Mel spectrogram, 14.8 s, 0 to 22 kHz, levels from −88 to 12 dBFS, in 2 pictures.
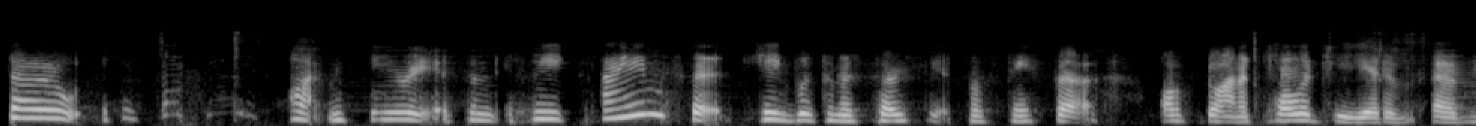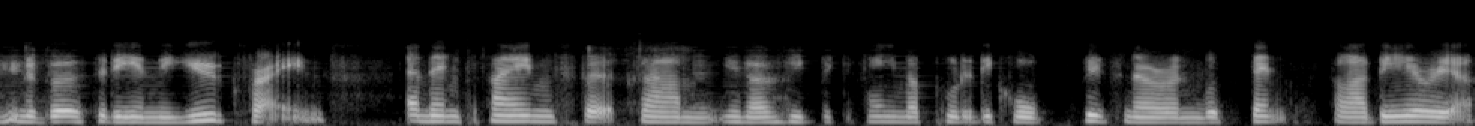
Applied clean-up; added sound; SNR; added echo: neural mask model DeepFilterNet 3.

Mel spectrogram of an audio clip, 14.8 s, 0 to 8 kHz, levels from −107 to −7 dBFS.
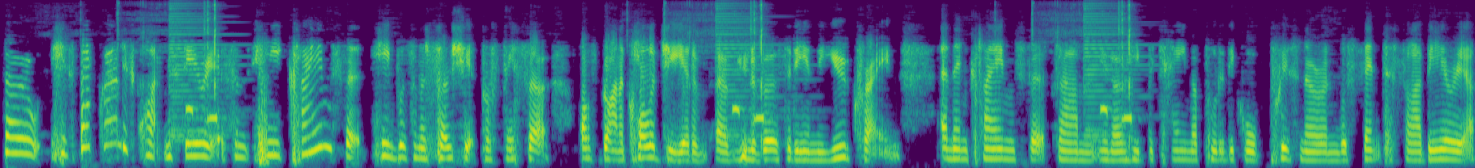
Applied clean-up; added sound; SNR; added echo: classical method Wiener filter.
